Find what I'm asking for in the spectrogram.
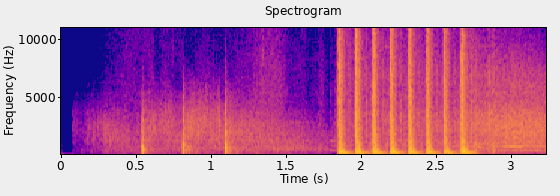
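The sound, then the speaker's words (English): Heavy machine guns firing on a snowy firing range at a mock bunker: three loud single shots, then a rapid, evenly spaced burst of about eight booming rounds, each cracking hard and ringing briefly afterward. “On a ridge overlooking a snowy field, U.S. paratroopers fire heavy machine guns at a make-believe enemy bunker on the tree line, providing their comrades below with covering fire.”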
